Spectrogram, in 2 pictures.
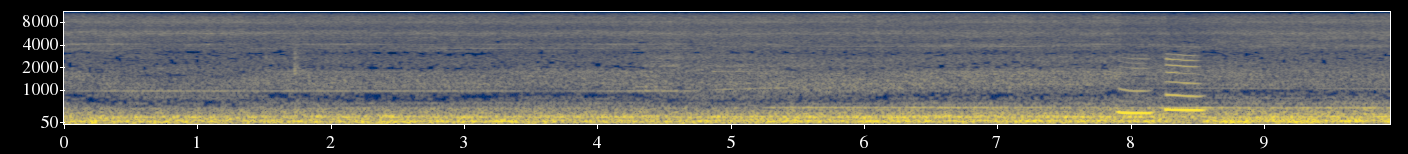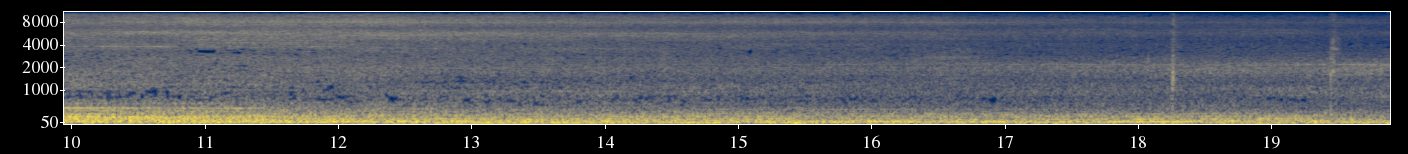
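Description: Class 319 electric multiple unit pulling out past the platform close by: a steady low rumble of wheels and running gear that slowly fades. A brief two-note sound about eight seconds in.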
